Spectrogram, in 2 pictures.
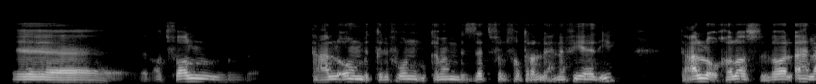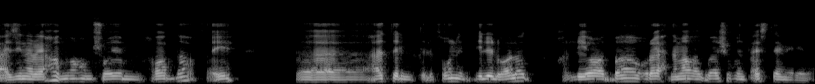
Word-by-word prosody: آآ، 110 Hz, -3 st, +4 dB, 0.4 s
الأطفال 135 Hz, -2 st, +1 dB, 0.9 s
تعلُّقهم 125 Hz, +3 st, +2 dB
بالتليفون 120 Hz, +2 st, -2 dB
وكمان 120 Hz, 0 st, -2 dB
بالذات 125 Hz, +3 st, -4 dB
في -, -, -14 dB
الفترة -, -, -4 dB
اللي -, -, -2 dB
إحنا 115 Hz, -, -4 dB
فيها 125 Hz, 0 st, +1 dB
دي 155 Hz, +9 st, -3 dB, 0.6 s
تعلّق 145 Hz, 0 st, +6 dB
خلاص، 125 Hz, +2 st, +2 dB
اللي 115 Hz, -, -2 dB
هو 125 Hz, -, +7 dB
الأهل 125 Hz, 0 st, +3 dB
عايزين 125 Hz, +3 st, 0 dB
يريحوا 120 Hz, +11 st, +2 dB
دماغهم 135 Hz, 0 st, -3 dB
شوية 130 Hz, +1 st, -2 dB
من 120 Hz, -2 st, -4 dB
الحوار 130 Hz, +3 st, -3 dB
ده، 170 Hz, +8 st, -5 dB
فإيه -, -, -2 dB, 0.6 s
فهات 115 Hz, +2 st, -2 dB
التليفون 130 Hz, +3 st, -2 dB
ادّيه 125 Hz, -1 st, -4 dB
للولد، 130 Hz, +5 st, +1 dB, 0.3 s
وخليه 120 Hz, -, -3 dB
يقعد 130 Hz, 0 st, +3 dB
بقى 145 Hz, +1 st, 0 dB
وريّح 130 Hz, 0 st, 0 dB
دماغك 125 Hz, +1 st, -1 dB
بقى 135 Hz, 0 st, -2 dB
شوف 135 Hz, -1 st, -10 dB
أنت 120 Hz, -1 st, -5 dB
عايز 125 Hz, -, -2 dB
تعمل 115 Hz, -3 st, -4 dB
إيه 100 Hz, -, -8 dB
بقى، -, -, -17 dB
125 Hz, 150 wpm, -26 LUFS, 115-130 Hz, 0.9 s, هو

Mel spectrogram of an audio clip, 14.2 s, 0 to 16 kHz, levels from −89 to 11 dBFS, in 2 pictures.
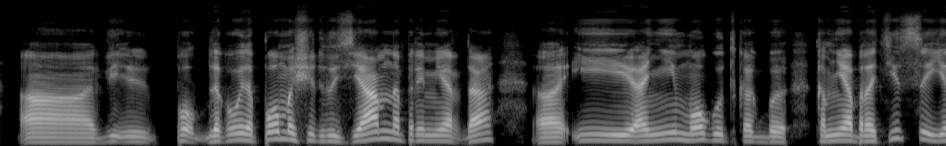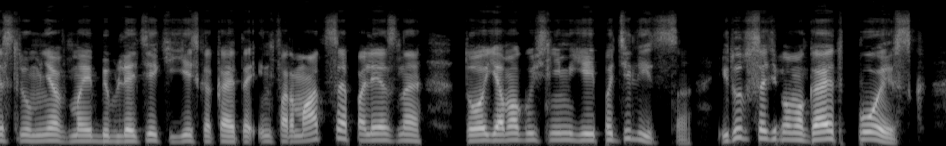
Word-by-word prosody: а, 115 Hz, -1 st, +2 dB
ви 125 Hz, -1 st, -8 dB, 0.2 s
по 145 Hz, -, -1 dB
для 140 Hz, -, -1 dB
какой-то 155 Hz, +2 st, 0 dB
помощи 175 Hz, -4 st, 0 dB
друзьям, 140 Hz, -, +4 dB
например, 145 Hz, -6 st, -2 dB
да. 165 Hz, -, +2 dB, 0.3 s
Э, 120 Hz, +1 st, +2 dB
и 145 Hz, -1 st, -2 dB
они 150 Hz, +6 st, +2 dB
могут, 160 Hz, -1 st, -1 dB
как 135 Hz, -2 st, -4 dB
бы, 120 Hz, -1 st, -4 dB, 0.2 s
ко 135 Hz, -, -3 dB
мне 145 Hz, +1 st, +4 dB
обратиться. 175 Hz, +8 st, -2 dB
Если 150 Hz, -1 st, -3 dB
у 145 Hz, -, -3 dB
меня 145 Hz, +1 st, +1 dB
в 125 Hz, -, -18 dB
моей 140 Hz, 0 st, +1 dB
библиотеке 140 Hz, +1 st, -1 dB
есть 140 Hz, +2 st, -4 dB
какая-то 130 Hz, -1 st, 0 dB
информация 135 Hz, -, 0 dB
полезная, 155 Hz, -3 st, -1 dB, 0.3 s
то 145 Hz, +1 st, +4 dB
я 155 Hz, 0 st, +5 dB
могу 165 Hz, 0 st, +1 dB
с 165 Hz, -, -8 dB
ними 170 Hz, 0 st, -5 dB
ей 160 Hz, 0 st, 0 dB
поделиться. 170 Hz, +2 st, -7 dB, 0.2 s
И -, -, -6 dB
тут, 225 Hz, -, -3 dB
кстати, 195 Hz, -1 st, -1 dB
помогает 175 Hz, +2 st, +5 dB
поиск. 180 Hz, -, +1 dB
145 Hz, 170 wpm, -25 LUFS, 135-165 Hz, 0.3 s, я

